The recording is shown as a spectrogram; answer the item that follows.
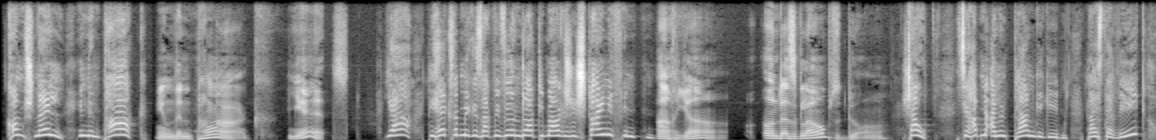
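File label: German Characters; GoLocalise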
